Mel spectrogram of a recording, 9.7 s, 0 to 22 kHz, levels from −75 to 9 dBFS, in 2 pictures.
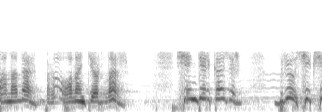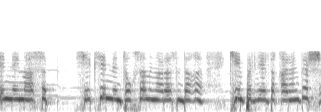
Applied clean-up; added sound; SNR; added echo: none; none; none; none.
